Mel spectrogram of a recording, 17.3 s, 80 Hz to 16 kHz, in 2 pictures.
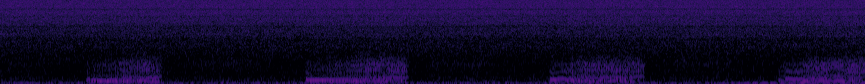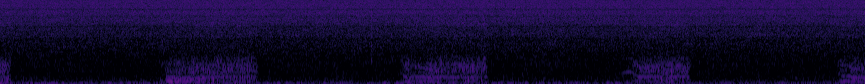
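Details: A sleeping cat snores in soft, regular rasping bursts, about 26 breaths a minute, over a low room hum.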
